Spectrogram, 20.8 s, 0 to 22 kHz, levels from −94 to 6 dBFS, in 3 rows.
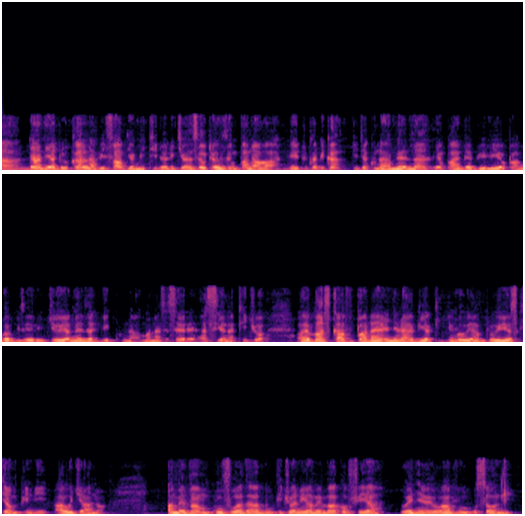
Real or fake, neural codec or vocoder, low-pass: fake; codec, 24 kHz, 3 kbps, HILCodec; 7.2 kHz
